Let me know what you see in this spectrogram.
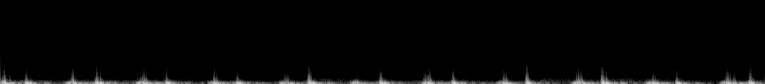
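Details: Heartbeat of a self-described medically fit person, recorded with more than six precision contact microphones; steady beat about 83 a minute, occasional doubled clicks from the roughly 6 ms microphone delay, not the heart; normal heart sounds.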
